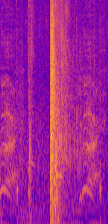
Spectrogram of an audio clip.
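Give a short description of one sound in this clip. A sword strikes with a sharp clash.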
